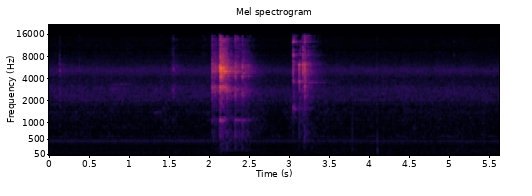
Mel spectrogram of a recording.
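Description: A clear plastic bag of small metal fishing hooks being handled: two short bursts of crinkling and clinking, about two and three seconds in, the first louder. A faint steady hum runs underneath.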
